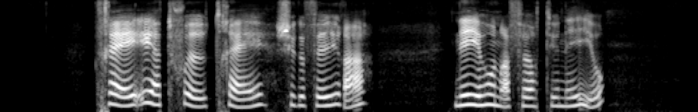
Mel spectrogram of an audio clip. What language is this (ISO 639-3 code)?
swe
